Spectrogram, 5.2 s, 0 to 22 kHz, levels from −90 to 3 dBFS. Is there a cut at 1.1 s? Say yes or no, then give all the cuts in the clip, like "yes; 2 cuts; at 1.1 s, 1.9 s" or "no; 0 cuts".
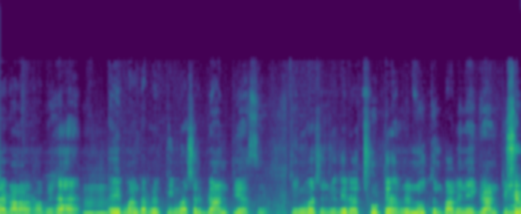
yes; 2 cuts; at 1.1 s, 2.8 s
